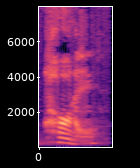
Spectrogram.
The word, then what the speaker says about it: colonel: a little tricky kernel looks absolutely nothing like how it's actually pronounced kernel penguin penguin six six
